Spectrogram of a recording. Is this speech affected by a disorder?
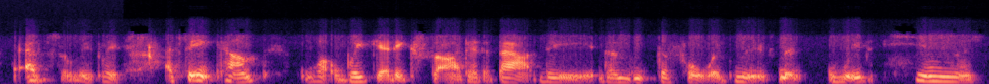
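Yes: spasmodic dysphonia; onset about 16 years ago, saw ear nose and throat specialist, diagnosed after over 12 months; about 16 years since onset, persistent with treatment, uses strategies to short-circuit spasms; words disappear like bad phone reception, bits of words lost, holds voice box, cough or hiccup resets.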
